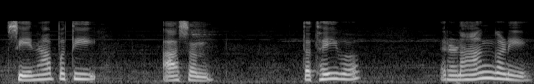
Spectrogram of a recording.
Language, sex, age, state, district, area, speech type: Sanskrit, female, 30-45, Maharashtra, Nagpur, urban, spontaneous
